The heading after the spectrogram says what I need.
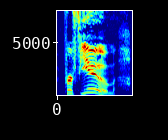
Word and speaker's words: perfume: that we're looking at Perfume uh perfume can be perfume where the accent is on the first syllable or the last because I'm more French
